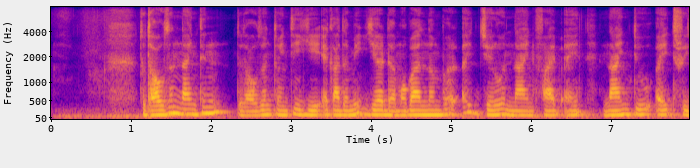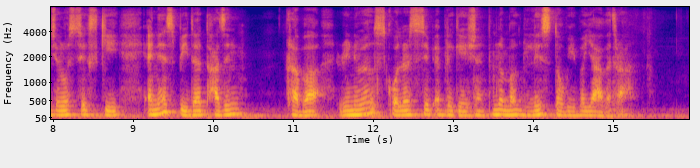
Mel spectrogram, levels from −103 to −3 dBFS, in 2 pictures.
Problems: background sounds at intervals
